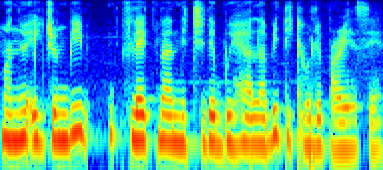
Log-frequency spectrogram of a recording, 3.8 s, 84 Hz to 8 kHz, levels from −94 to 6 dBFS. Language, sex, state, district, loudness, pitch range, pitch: Nagamese, female, Nagaland, Kohima, -17 LUFS, 170-195 Hz, 185 Hz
